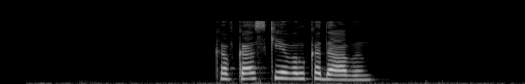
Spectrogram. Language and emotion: Russian, neutral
